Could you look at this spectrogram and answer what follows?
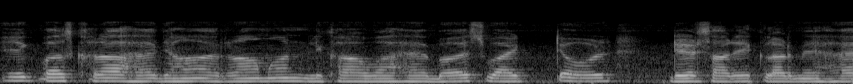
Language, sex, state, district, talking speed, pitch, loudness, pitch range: Hindi, male, Bihar, Araria, 120 wpm, 140 Hz, -27 LUFS, 135-150 Hz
